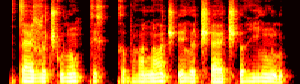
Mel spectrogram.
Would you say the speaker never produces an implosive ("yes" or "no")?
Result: yes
